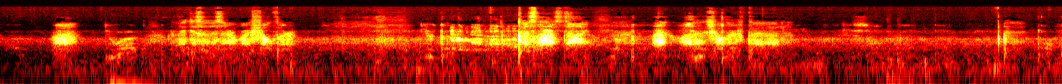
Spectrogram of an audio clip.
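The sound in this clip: A wild turkey tom gobbles in repeated loud bursts while a hunter calls it in during a turkey hunt, with hushed, whispered voices between the gobbles.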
